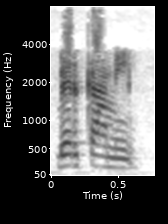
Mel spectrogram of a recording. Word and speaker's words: Verkami: Berkami. – ¿Sí? – Que se escribe con K, con sí. K de kilo.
